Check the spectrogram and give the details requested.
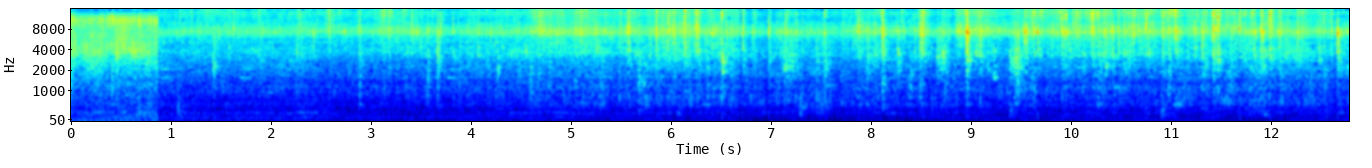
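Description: Sliced onions and an egg sizzling in hot oil in a black iron wok, with a spatula stirring and scraping through them and many small crackling pops. The level drops suddenly about a second in, and the crackle grows livelier after a few seconds.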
